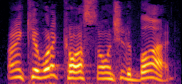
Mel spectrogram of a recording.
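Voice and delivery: loud, pushy rich man who won't take no; demanding shout. Retold or imitated.

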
